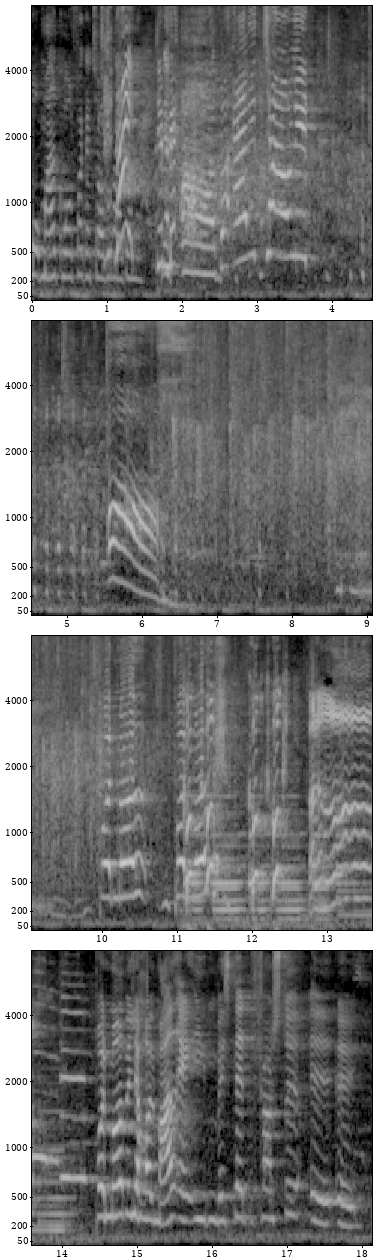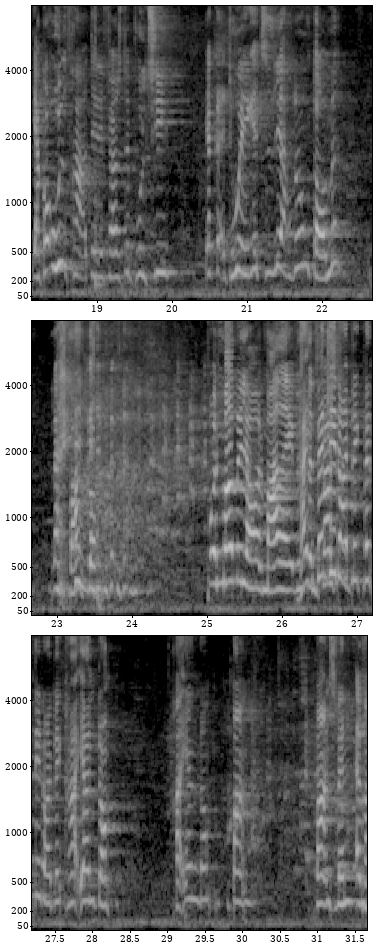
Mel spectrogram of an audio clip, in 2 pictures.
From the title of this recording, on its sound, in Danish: Live fra Skanderborg!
